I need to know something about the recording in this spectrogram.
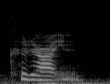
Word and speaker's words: Kurain: So, they usually say it like, ra, sort of. So, like, kurain.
